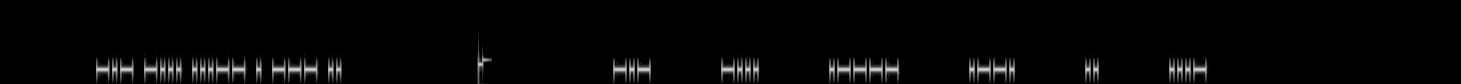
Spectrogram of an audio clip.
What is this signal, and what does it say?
Morse code, heard as a keyed tone, about 31 wpm, spaced as for 16 wpm, 700 Hz. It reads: KB3EOI KB1PIV
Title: USA Call Signs - 6 Characters - 6x Character Spacing - 30wpm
